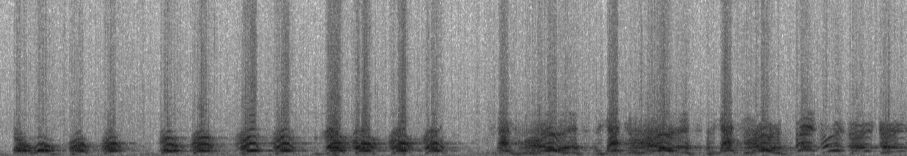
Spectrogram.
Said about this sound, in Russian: Во, гляди, брат, вот это его лучший друг и товарищка-то, собака Собакевич.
